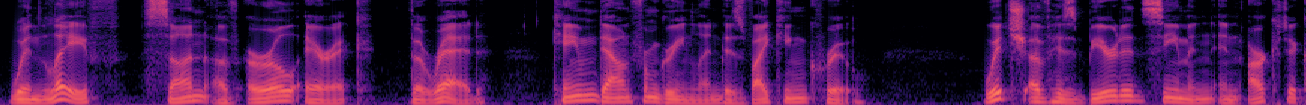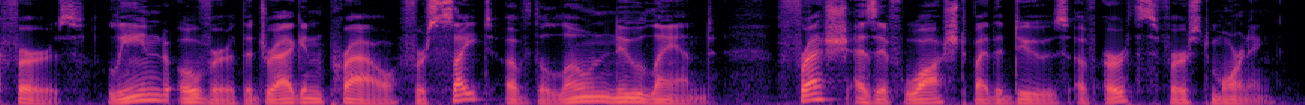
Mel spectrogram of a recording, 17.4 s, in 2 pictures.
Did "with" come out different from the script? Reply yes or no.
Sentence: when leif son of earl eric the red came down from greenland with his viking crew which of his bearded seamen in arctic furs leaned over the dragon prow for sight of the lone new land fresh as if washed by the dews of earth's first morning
yes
